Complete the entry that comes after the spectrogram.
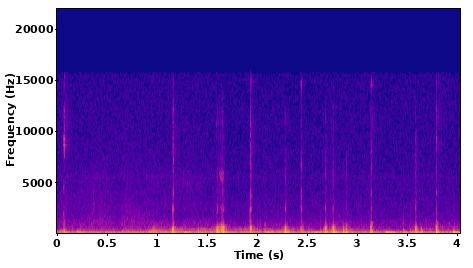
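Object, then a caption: Small steel jeweller's screwdrivers. Fingertips tap one small solid steel jeweller's screwdriver against a cluster of others lying on a patterned cloth in front of a foam-covered mic, metal on metal. Short, irregular taps land over a steady low hum, each a dull low thump with a brief bright tick on top that dies away almost at once.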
